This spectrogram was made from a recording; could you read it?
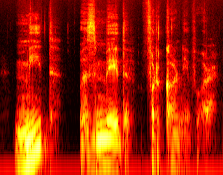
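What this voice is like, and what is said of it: Reading in a put-on accent. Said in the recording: “Do you need an accent? ... I'm so glad you said it with an accent.”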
